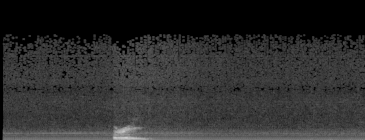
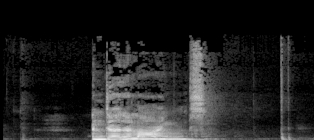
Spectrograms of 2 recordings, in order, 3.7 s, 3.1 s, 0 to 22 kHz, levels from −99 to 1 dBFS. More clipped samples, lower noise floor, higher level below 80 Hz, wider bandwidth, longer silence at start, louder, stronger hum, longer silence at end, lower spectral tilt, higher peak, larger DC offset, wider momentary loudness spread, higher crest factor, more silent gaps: neither; second, -52 dBFS vs -65 dBFS; about the same, -54 dBFS vs -50 dBFS; about the same, 16.5 kHz vs 16 kHz; second, 0.5 s vs 0.9 s; second, -30 LUFS vs -14 LUFS; first, 50 Hz at -55 dBFS vs none; first, 1.75 s vs 0.3 s; about the same, -6 dB/octave vs -5.5 dB/octave; second, -14 dBFS vs -2 dBFS; neither; first, 26 LU vs 12 LU; first, 22 dB vs 16 dB; neither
